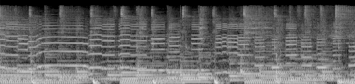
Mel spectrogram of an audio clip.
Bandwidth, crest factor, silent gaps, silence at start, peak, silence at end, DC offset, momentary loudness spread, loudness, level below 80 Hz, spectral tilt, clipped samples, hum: 17 kHz; 14 dB; none; 0 s; 0 dBFS; 0 s; under 0.1%; 2 LU; -14 LUFS; -26 dBFS; -4 dB/octave; under 0.1%; none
